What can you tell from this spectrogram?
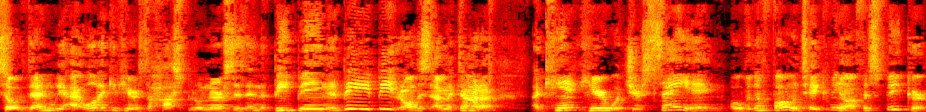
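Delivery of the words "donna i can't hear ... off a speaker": mock calling-out tone, a mild half-yell. Retelling calling across the room into a speakerphone: retelling own yelling. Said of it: "I'm across the room trying to yell".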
